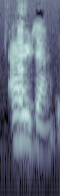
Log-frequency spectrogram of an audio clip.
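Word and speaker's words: Arirang: Is it Ari Rong? Ari? – That's correct. – It is good. – That's correct. – Okay. – No, Ari Rong.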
